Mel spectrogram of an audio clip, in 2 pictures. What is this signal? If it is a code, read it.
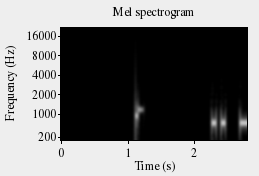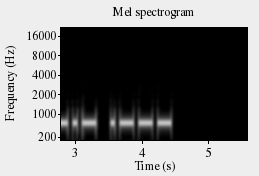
Morse code, heard as a keyed tone, about 17 wpm, 700 Hz. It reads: IKJ
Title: USA Call Sign Postfixes - 3 Letters 17wpm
